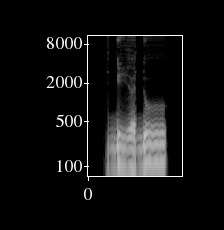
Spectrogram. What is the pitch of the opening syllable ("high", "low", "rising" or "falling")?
low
